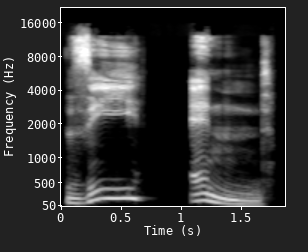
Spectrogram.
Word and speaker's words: the end: O cuando terminan las películas dice the end el final, pero the, esa palabra, se pronuncia con la i larga porque tenemos una vocal después. Pero para enlazarlas, esas dos palabras, metemos la y.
